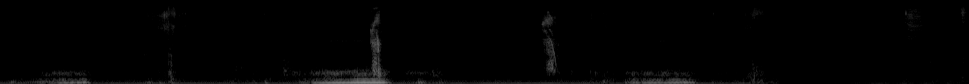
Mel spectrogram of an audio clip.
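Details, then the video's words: Dog asleep, giving low rasping snores of uneven length, interspersed with soft clicks and small mouth sounds in a quiet room. "dog my furbaby is Snoring away"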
